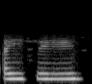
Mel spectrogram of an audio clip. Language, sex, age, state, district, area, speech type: Manipuri, female, 18-30, Manipur, Senapati, rural, conversation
